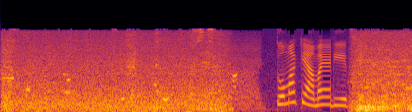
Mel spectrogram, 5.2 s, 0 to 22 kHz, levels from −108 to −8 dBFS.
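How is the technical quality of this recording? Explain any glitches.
It's a pretty rough call recording, band-limited to 8 kHz by the mSBC headset link, with three kinds of trouble stacked up in the first few seconds.

Echo leak, 0.19–1.79 s and 2.12–3.34 s: a copy of the audio trails about 0.27 s behind, roughly 15 dB down, likely a speakerphone on one side whose canceller let some through.

Speech suppressed in double talk, 0.24–1.17 s, 1.48–2.11 s and 2.58–3.0 s: the level ducks by up to about 15 dB, then about 10 dB, likely the canceller clamping down while both sides overlapped.

Concealed Bluetooth headset packet loss, at 0.55 s and 4.03–4.13 s: the first is a brief 15 ms gap of two lost frames. The second is about 0.1 s of buzzy, held tone where the receiver repeated recent waveform to fill the gap.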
